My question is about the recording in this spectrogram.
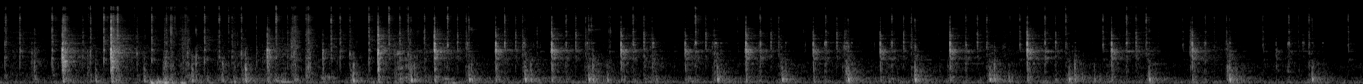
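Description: Hand-operated hydraulic pump being stroked to build pressure in a 50-ton jack cylinder that is pressing a bearing off an elevator motor rotor shaft. It gives a regular click about twice a second, with a few louder knocks in the first couple of seconds.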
